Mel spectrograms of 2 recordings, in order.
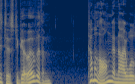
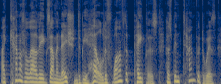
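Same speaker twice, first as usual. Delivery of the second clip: much higher, pleading, alarmed tutor; astonished dismay; 7 semitones higher than usual. Acted. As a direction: cry out in dismay at being left alone. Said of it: "cried aloud in his astonishment and dismay".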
